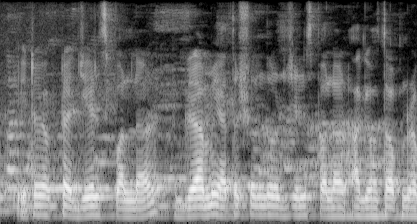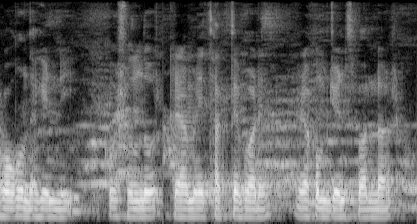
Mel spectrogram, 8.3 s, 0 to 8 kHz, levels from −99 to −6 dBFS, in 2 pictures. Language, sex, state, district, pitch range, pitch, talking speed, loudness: Bengali, male, West Bengal, North 24 Parganas, 110-120 Hz, 115 Hz, 165 wpm, -18 LUFS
